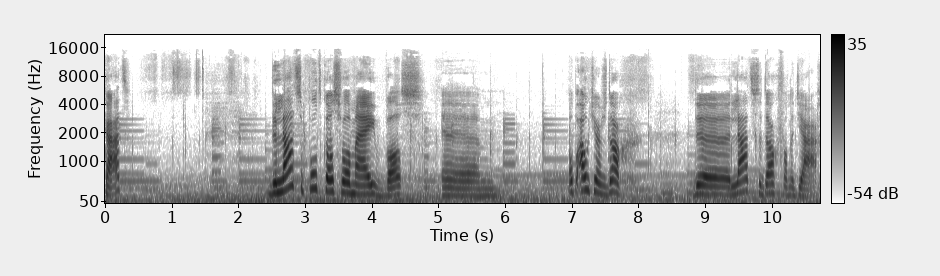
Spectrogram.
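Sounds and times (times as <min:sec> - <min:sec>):
speech: 0:00.0 - 0:00.4, 0:02.4 - 0:06.1, 0:07.0 - 0:08.0, 0:08.8 - 0:10.7
car interior engine and road drone while driving: 0:00.0 - 0:10.7
faint rustles and tones: 0:00.0 - 0:10.7.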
